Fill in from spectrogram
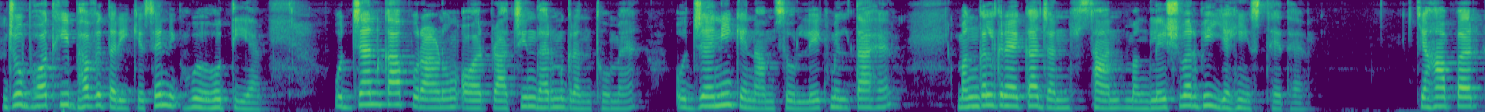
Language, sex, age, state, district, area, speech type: Hindi, female, 30-45, Madhya Pradesh, Bhopal, urban, spontaneous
